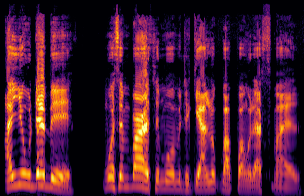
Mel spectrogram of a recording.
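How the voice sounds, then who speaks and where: A Jamaican man hosts a relaxed chat, his pitch bouncing up and down as he puts questions to his guests. His voice is dry and close, with no echo around it. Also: brisk. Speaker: host. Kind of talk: casual interview on a video call.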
